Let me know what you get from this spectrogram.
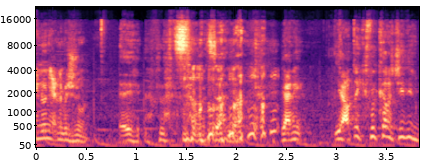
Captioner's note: chuckles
